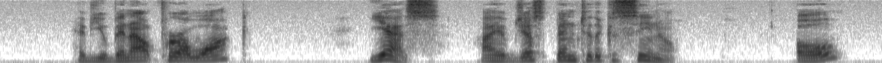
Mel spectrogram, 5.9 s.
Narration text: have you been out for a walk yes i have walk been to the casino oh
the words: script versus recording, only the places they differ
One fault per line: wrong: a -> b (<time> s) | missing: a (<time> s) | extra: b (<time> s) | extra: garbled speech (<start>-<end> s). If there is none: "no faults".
wrong: walk -> just (3.4 s)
